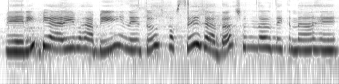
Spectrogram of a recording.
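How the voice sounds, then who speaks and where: A woman's voice: very high voice, normal speed, slight background noise. A woman voicing a cheerful young sister-in-law in a doll story, eager and chatty. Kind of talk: doll story role-play.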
